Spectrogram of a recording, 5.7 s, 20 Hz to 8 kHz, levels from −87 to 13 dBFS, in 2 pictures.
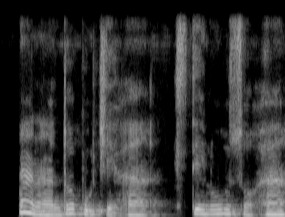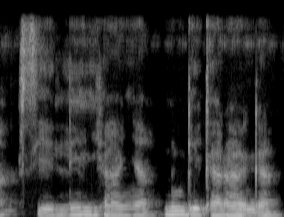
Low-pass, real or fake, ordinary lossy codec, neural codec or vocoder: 7.2 kHz; fake; none; vocoder, 22.05 kHz, 80 mel bands, WaveNeXt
